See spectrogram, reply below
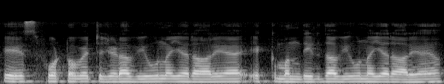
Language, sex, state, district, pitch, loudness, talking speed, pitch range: Punjabi, male, Punjab, Kapurthala, 130 Hz, -15 LUFS, 230 wpm, 125-135 Hz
